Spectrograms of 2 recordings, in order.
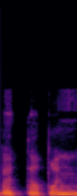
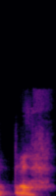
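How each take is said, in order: First: The word ends with a full '-tun' ending. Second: The word ends cut short with an 'h' sound. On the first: "अगर आप इसको आखिर में साइलेंट नहीं कर रही हैं" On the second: "अगर साइलेंट करें"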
